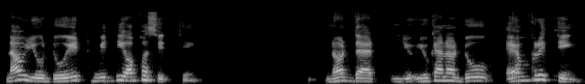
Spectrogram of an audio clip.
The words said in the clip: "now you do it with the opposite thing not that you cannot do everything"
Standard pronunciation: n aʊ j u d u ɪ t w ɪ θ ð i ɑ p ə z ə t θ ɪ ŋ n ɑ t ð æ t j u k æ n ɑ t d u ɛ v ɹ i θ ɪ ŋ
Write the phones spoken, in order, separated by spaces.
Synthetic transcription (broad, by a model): n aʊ j u d u ɪ t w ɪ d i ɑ p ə s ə t t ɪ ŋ n ɑ t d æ t j u k æ n ɑ t d u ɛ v ɹ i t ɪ ŋ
